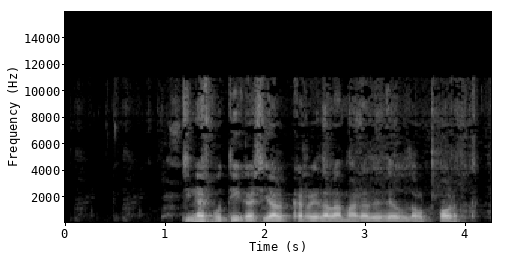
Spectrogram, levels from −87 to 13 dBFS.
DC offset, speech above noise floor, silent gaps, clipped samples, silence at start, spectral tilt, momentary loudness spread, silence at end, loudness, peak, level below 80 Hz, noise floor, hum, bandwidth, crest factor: under 0.1%; 45 dB; none; under 0.1%; 1.15 s; -5.5 dB/octave; 8 LU; 0.15 s; -21 LUFS; -4 dBFS; -64 dBFS; -65 dBFS; none; 11.5 kHz; 18 dB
